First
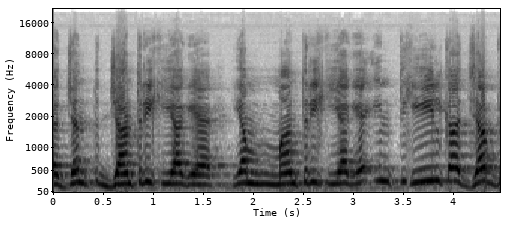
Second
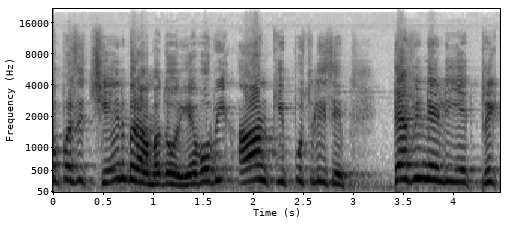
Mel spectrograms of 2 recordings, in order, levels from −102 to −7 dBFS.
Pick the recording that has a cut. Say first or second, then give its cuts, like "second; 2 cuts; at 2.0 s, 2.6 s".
first; 1 cut; at 3.4 s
